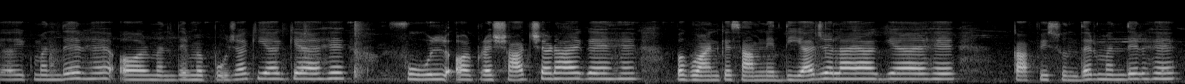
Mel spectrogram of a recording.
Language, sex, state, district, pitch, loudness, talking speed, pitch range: Hindi, female, Andhra Pradesh, Anantapur, 230 Hz, -23 LUFS, 140 wpm, 215-260 Hz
